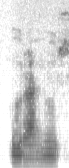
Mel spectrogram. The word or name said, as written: ouranous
